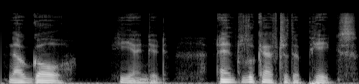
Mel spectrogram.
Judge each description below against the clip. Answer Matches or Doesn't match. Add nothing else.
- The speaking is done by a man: Matches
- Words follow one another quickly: Doesn't match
